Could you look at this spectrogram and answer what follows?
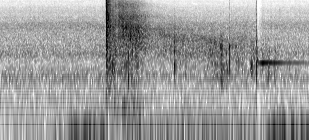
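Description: A single sharp rifle shot cracks loudly outdoors during a coyote hunt, followed by a short rolling echo and faint outdoor background noise.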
